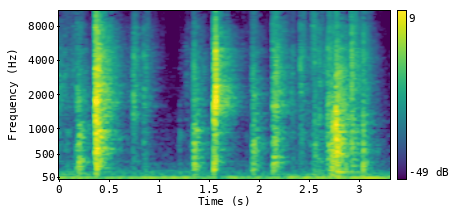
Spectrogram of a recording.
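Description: Tarot cards being shuffled and drawn: irregular papery rustles and snaps, with a few sharper slaps standing out among softer brushing sounds.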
